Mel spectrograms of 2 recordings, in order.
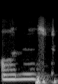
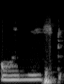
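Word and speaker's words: honest: और ऑनेस्ट, क्योंकि ओ की साउंड आ रही है यहाँ पे, मतलब ऑनेस्ट एच साइलेंट, ओ की साउंड है, ओ क्या है वॉवल, तो एन आएगा।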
